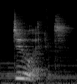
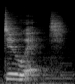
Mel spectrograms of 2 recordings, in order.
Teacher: can you hear that intruding w sound between do and it's do ends in the u sound and it begins with a vowel so we have an intruding w sound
